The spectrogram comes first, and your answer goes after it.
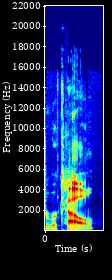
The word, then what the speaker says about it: Raquel: I heard she was always called Rachel, and then for the show, decided that her name would now be pronounced Raquel.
